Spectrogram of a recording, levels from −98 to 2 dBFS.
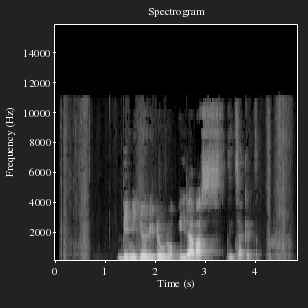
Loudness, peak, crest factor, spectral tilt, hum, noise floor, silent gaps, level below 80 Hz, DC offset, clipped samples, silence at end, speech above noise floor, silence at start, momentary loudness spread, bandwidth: -23 LUFS; -6 dBFS; 20 dB; -5.5 dB/octave; none; -71 dBFS; none; -78 dBFS; under 0.1%; under 0.1%; 0.25 s; 47 dB; 0.6 s; 18 LU; 11.5 kHz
